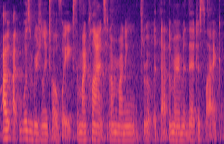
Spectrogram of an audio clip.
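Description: A woman intimacy coach chatting as a podcast guest, enthusiastic and animated, often affirming the other speakers. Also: low voice, fast talker, creaky, lo-fi sound, background noise. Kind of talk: casual podcast chat. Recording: roomy echo.

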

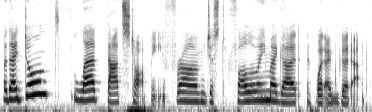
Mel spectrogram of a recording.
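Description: A young woman in her 20s from a Russian-speaking country, whose first language is Russian, hosts a solo podcast monologue. Her fairly high voice is animated yet a little slow, recorded dry, and her manner is chatty, earnest and upbeat.

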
